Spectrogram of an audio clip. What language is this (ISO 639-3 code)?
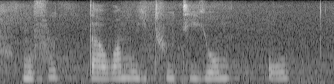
tsn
